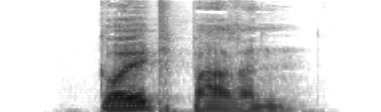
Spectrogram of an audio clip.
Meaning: bullion (gold bars)
- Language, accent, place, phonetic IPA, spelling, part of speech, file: German, Germany, Berlin, [ˈɡɔltˌbaʁən], Goldbarren, noun, De-Goldbarren.ogg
